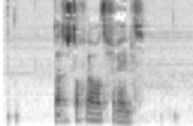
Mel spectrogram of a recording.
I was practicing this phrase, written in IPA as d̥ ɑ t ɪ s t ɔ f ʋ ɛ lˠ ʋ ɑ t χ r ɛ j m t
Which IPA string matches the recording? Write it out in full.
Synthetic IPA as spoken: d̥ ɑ t ɪ s t ɔ χ ʋ ɛ lˠ ʋ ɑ t f r e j m t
